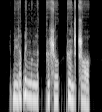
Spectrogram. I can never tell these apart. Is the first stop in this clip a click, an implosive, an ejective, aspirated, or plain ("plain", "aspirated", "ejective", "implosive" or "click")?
implosive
